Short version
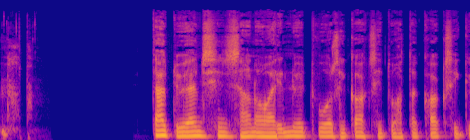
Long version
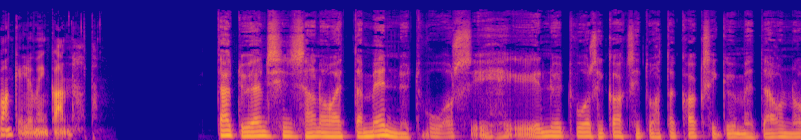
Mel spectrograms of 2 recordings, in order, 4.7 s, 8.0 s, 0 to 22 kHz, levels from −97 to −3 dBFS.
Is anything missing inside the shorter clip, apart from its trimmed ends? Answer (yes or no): yes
